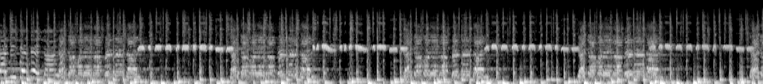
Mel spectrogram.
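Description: Surinamese kawina band recording: dense rhythmic percussion with shakers under a melodic line. A high, held melodic phrase comes in four times, roughly every three and a half seconds, alternating with a busier mid-range part.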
